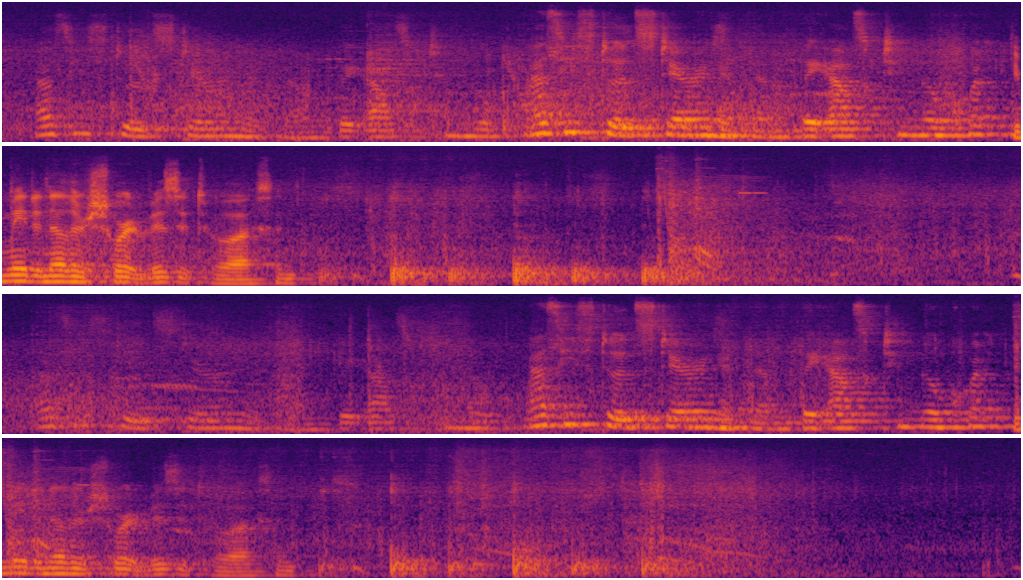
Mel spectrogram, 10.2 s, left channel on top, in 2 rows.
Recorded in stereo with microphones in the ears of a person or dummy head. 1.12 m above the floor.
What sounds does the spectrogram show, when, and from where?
0.2 s a woman speaking: 25° left (ahead or behind), 0.8 m
2.6 s a woman speaking: centre (ahead or behind), 1.7 m
5.0 s a man speaking: 30° left (ahead or behind), 0.6 m
6.7 s writing: 40° right (ahead or behind), 2.5 m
